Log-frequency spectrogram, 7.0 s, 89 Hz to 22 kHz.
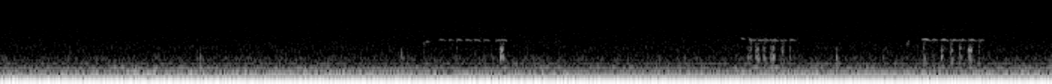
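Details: A barn owl pair, male and female, sitting together in a nest box on 13 December 2018, giving a few brief clusters of ticking, chittering pulses separated by pauses, over constant hiss.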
